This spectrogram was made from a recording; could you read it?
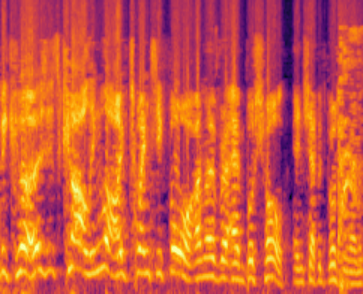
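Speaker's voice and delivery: very excited chatter. Answering why he has been awake for hours: sounding very excited. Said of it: "You sound very excited".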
